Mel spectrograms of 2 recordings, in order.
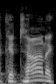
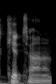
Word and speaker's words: Kitana: says MK so the katana character has a fighting fan that's wild it's a spiked fan and K is a sword good point it's spelled Ki yeah she's Kitana not Katana I may have been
